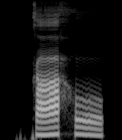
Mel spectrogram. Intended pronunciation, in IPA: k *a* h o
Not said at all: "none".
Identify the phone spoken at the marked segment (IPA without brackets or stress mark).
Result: a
